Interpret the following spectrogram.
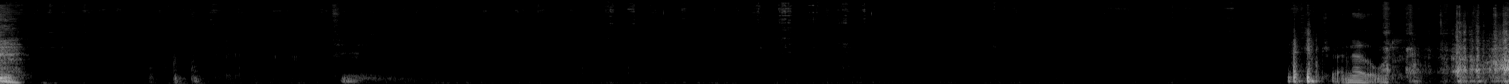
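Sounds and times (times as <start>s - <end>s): handling clicks and rubbing: 12.9s - 15.0s.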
